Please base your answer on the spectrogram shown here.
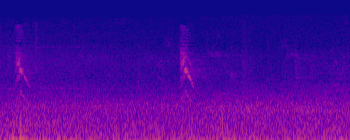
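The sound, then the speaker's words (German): Birdsong by two ash trees between prefab housing blocks at the Haus der Statistik: two sharp, high chirps that sweep downward, about a second and a half apart, standing out over a steady, low rumbling background noise. “The birds are super loud.”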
